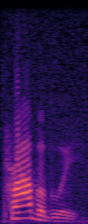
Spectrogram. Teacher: You changed the second B to an L.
